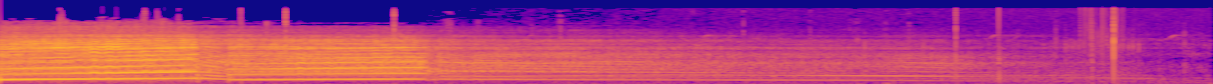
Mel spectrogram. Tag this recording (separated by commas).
Clatter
